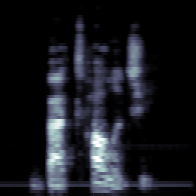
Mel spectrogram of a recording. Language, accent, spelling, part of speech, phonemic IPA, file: English, US, battology, noun, /bæˈtɑː.lə.d͡ʒi/, En-us-battology.ogg
- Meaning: Continual unnecessary reiteration of the same words, phrases, or ideas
